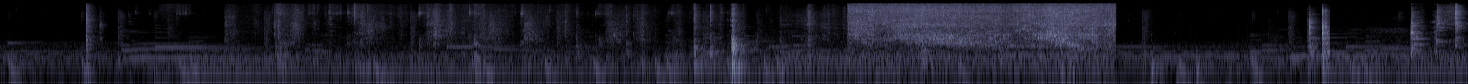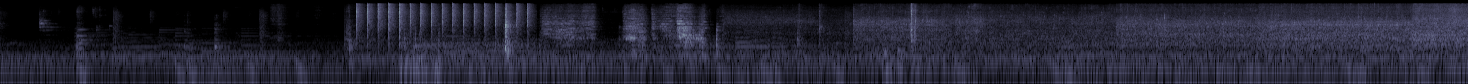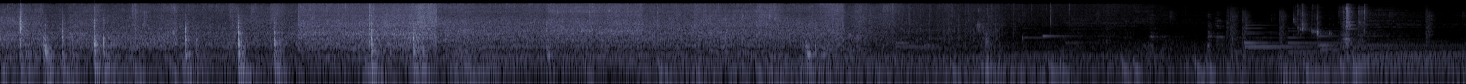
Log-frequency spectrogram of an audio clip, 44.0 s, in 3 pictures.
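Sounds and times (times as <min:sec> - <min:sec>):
wooden spatula knocking and scraping: 0:02.3 - 0:08.4, 0:19.8 - 0:22.0, 0:29.4 - 0:32.4
food sizzling in a frying pan: 0:08.5 - 0:11.2, 0:22.6 - 0:39.6
gas stove igniter clicking: 0:18.2 - 0:20.0.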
